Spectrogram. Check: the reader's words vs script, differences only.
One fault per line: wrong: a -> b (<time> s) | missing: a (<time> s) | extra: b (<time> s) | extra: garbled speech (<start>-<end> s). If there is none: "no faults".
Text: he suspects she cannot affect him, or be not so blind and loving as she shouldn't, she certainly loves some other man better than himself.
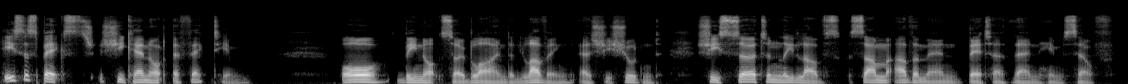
no faults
